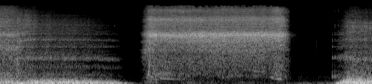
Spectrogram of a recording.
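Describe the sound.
Deep breaths drawn in and released during a finger-tracing relaxation exercise: loud, breathy hissing in three long stretches separated by brief pauses, with no talking.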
